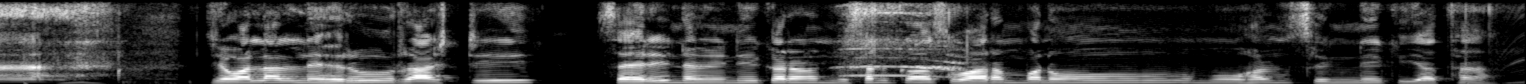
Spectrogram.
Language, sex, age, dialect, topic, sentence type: Hindi, male, 25-30, Awadhi Bundeli, banking, statement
